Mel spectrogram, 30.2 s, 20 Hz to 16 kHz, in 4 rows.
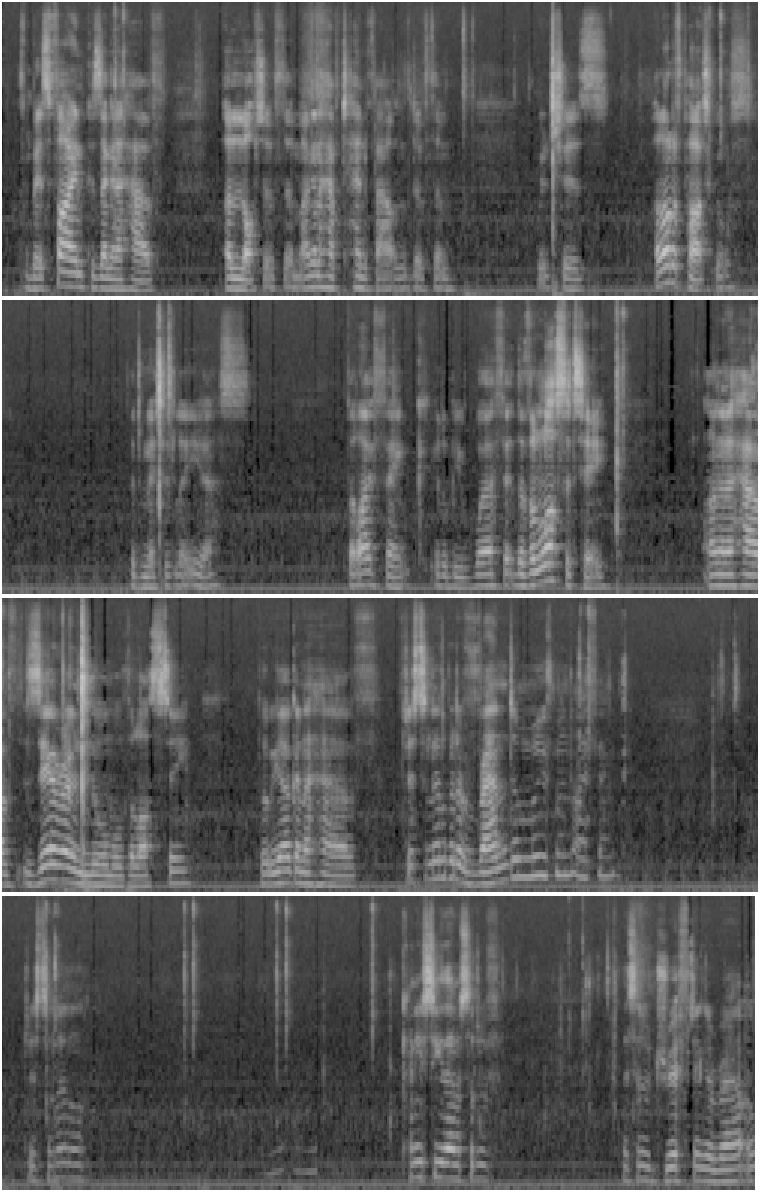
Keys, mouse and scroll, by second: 1.1-6.3 drag, 7.3 click, 7.5 space, 9.4 space, 12.2-13.7 scroll down 2, 13.7 click, 15.0-16.8 drag, 16.8 scroll down 1, 19.0 click, 21.1-22.5 drag, 21.3 space, 22.5 space, 23.1 click, 24.5 click, 25.4 click, 25.8-26.4 drag, 25.8 space, 27.5-28.0 scroll up 5, 28.3 shift+middle drag, 29.5 KP_0.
